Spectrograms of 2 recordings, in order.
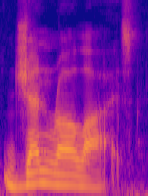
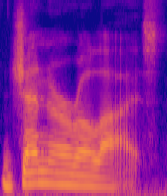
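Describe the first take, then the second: First: The word is said with three syllables. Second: The word is said with four full syllables. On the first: "that schwa sound will elide, and it's going to sound more like it has three syllables" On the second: "there are four syllables. The stress is on that first syllable"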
